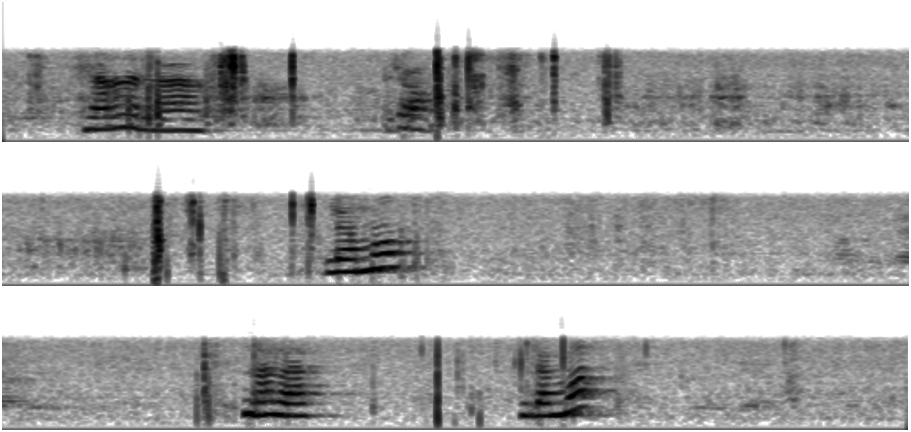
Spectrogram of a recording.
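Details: Basenji puppy gives short, warbling, yodel-like calls that rise and fall, impatient for food.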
